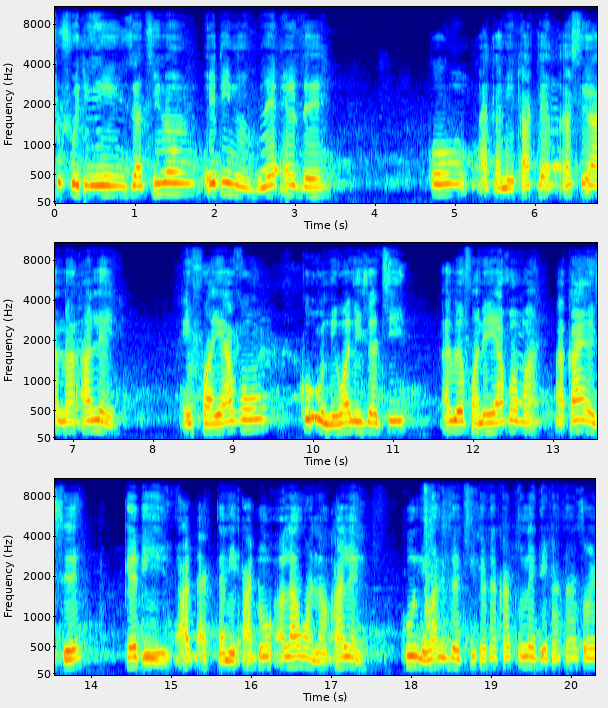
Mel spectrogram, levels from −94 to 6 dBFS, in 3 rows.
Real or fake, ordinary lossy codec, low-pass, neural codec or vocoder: fake; AAC, 48 kbps; 9.9 kHz; codec, 44.1 kHz, 3.4 kbps, Pupu-Codec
